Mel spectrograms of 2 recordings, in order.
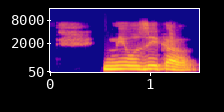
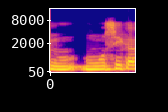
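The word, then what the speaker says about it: musical: ज क्यों पड़ा है क्योंकि जब भी एस के बाद आई आता है और एस से पहले यू आता है तो एस का उच्चारण ज करते हैं म्यूजिकल ठीक है ना आपने मजिकल नहीं पढ़ना है म्यूजिकल पढ़ना है नेक्स्ट वर्ड देखिए एल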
